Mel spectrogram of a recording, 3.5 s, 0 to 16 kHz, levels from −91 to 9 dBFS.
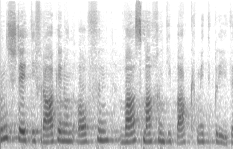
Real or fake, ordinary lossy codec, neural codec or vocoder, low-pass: fake; Opus, 32 kbps; vocoder, 48 kHz, 128 mel bands, Vocos; 14.4 kHz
